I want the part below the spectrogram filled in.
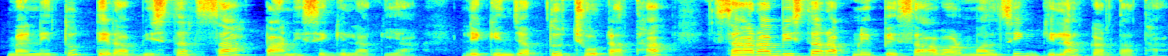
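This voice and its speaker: A woman's voice: on the low side, expressive, unhurried. Woman voicing a patient loving mother. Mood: reproachful. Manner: gentle and pleading, then stern and reproachful. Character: patient loving old mother, firm when needed.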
